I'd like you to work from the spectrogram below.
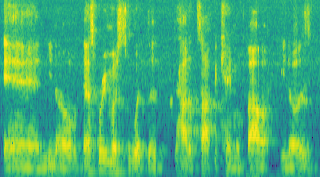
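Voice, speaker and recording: A man's voice: deep voice, fairly quick, rough recording. A man on a casual podcast introducing a topic hesitantly, full of "you know". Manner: hesitant, lots of fillers. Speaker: co-host.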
